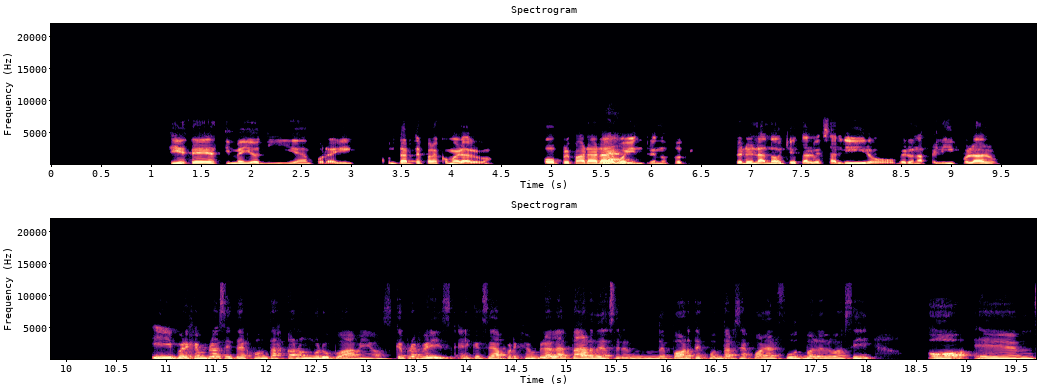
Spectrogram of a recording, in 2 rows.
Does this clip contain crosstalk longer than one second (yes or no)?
no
